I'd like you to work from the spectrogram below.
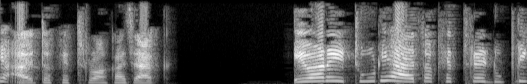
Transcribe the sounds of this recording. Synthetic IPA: ʔa̰jɔt̪ɔkʰet̪ːɾoãkad͡ʒak | ebaɾejʈuɽiajot̪ɔkʰet̪ɾeɖupli

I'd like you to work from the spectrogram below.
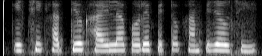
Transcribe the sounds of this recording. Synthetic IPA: kit͡ɕʰikʰad̪ijokʰajlapɔɾepeʈopʰampid͡ʒawt͡ʃʰi

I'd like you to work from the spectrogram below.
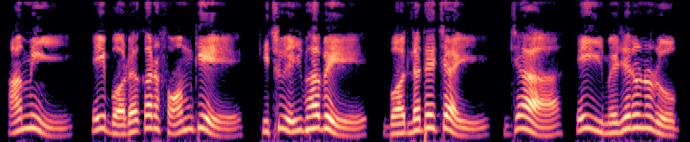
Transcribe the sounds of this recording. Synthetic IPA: ami | ejbɔɖakaɾfɔɾmk̬ekit͡ɕʰuejbʱabebɔd̪lat̪̬et͡ɕajd͡ʑaejimed͡ʑeɾonoɾob̚

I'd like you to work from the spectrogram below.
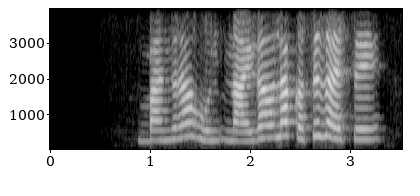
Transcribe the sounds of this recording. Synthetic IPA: band̪ɾaɦuːnːajɡãʋlakəsed͡zajt͡se

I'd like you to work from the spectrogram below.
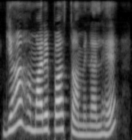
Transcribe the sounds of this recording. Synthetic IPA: jɐɦãɦɐmaːɾepaːsʈəːɾmɪnəlɦɛː

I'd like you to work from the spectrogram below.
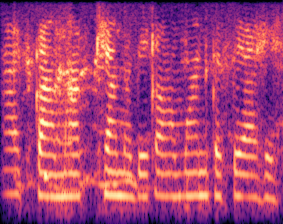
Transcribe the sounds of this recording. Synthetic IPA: ad͡ʒkamakʰːjaməd̪ʱjekamaːnkəseaːɦe

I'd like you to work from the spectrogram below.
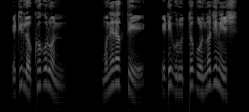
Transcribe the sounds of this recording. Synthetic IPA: eʈilokʰːokoɾun | moneɾəkʰt̪e | eʈiɡuɾut̪ːɔpuɾnɔd͡ʑiniʃ

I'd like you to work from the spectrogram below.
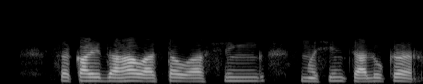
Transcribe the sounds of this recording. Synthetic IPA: səkaɭid̪əɦaʋast̪əʋʋaɕiŋɡɡ | məɕiːnt͡salukəɾ

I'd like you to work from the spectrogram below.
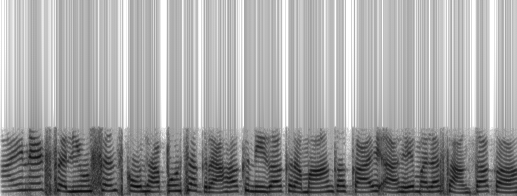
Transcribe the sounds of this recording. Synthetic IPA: ajneʈsəljuɕənskol̤apuɾt͡ɕaɡɾaɦəkniɡakɾəmaŋkkajaɦeməlasãŋɡt̪aka

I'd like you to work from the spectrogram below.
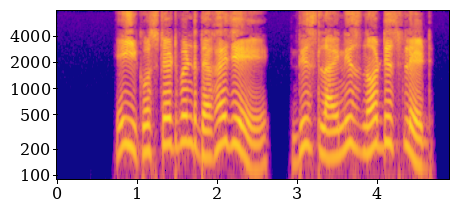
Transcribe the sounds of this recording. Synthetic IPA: ejikosʈeʈmeɳʈd̪ɛkʰajd͡ʑe | d̪islajniznɔʈ̚ɖispleɖ

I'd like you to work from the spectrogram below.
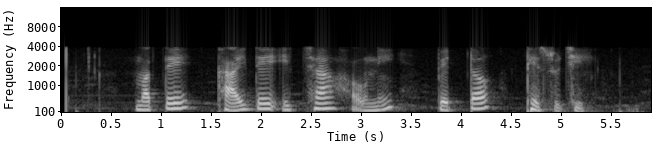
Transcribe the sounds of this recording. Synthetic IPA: mɔt̪e | kʰajt̪eʔitːʃʰahɔ̰wni | peʈːɔ | ʈʰesut͡ʃʰi

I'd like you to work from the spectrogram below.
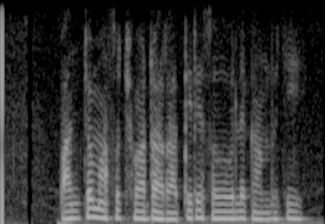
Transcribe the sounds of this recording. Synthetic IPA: paɲt͡ʃɔmasɔt͡ʃʰɔaʈaɾat̪iɾesɔbubelekand̪ut͡ʃi

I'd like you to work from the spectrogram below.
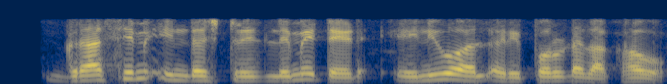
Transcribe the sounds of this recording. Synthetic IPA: ɡɾasimiɳɖəsʈɾiːt͡slimiʈeɽenjuʋəlɾipoɾʈd̪akʰaʋ

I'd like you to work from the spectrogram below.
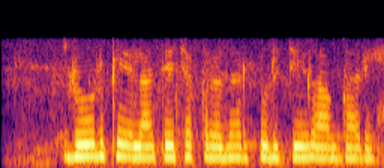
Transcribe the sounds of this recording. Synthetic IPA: ɾoːɾkelat̪et͡ʃəkɾəd̪aɾpuɾt͡ɕiɾaɡaːɽi

